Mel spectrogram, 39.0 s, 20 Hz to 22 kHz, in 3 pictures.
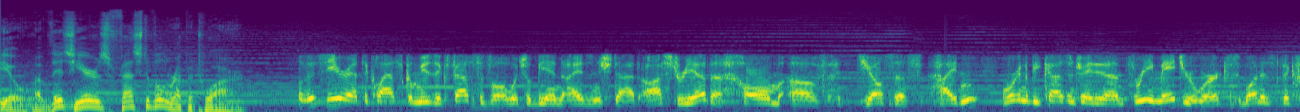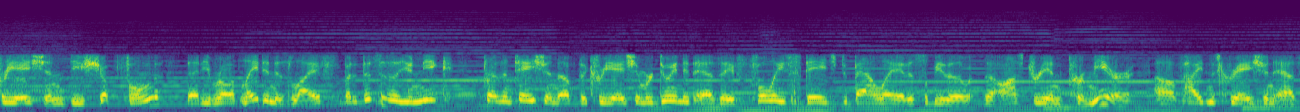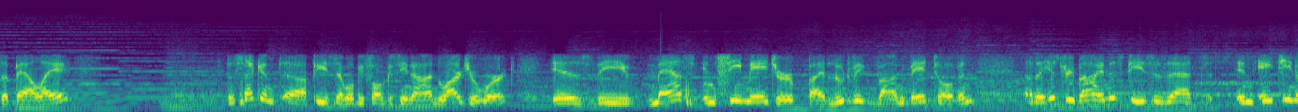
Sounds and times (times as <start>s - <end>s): Classical music: 0.0s - 5.8s, 6.4s - 31.1s, 31.8s - 38.9s
Speech: 0.0s - 26.7s, 28.3s - 38.9s.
